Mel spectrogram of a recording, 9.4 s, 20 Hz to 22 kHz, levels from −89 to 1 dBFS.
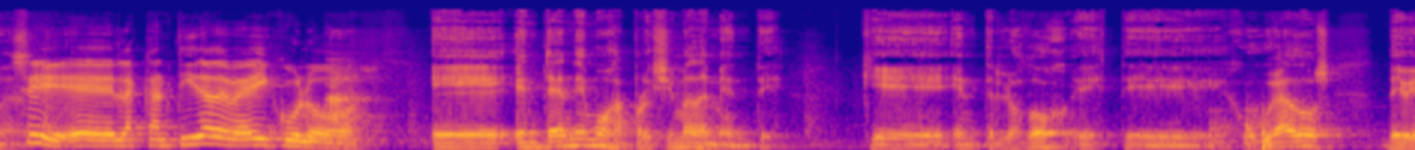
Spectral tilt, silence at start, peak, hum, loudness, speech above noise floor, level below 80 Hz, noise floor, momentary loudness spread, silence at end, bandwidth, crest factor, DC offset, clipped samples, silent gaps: -5 dB/octave; 0 s; -4 dBFS; none; -20 LUFS; 25 dB; -54 dBFS; -45 dBFS; 14 LU; 0 s; 17 kHz; 16 dB; under 0.1%; under 0.1%; none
